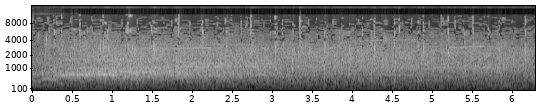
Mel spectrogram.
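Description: A comedy club audience in Durham applauds to welcome a comedian to the stage. The clapping is a dense, even clatter with some crowd noise, staying loud and steady throughout.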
